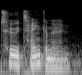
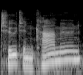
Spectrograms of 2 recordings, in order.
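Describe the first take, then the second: First: The stress is on the second syllable. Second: The stress is not on the second syllable.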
